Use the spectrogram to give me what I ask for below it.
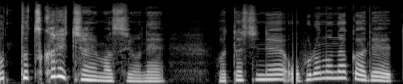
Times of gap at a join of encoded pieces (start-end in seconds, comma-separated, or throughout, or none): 2.93-2.97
